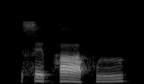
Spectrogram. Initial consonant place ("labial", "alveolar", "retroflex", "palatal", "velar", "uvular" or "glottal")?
alveolar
